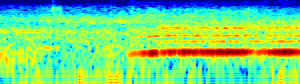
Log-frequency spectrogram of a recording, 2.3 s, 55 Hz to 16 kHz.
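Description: FRC field's endgame warning: a recorded steam-train whistle played over the arena speakers, signalling 30 seconds left in the match. It starts about a second in as one steady held tone.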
